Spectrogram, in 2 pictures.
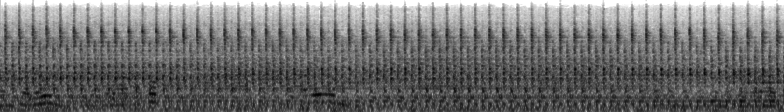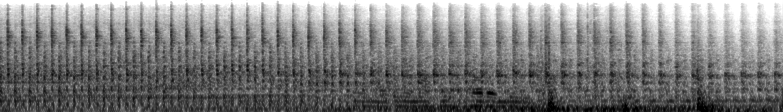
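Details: Toyota Camry VVT-i petrol engine at idle: fast, steady, hard metallic knock, a connecting rod bearing knock.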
